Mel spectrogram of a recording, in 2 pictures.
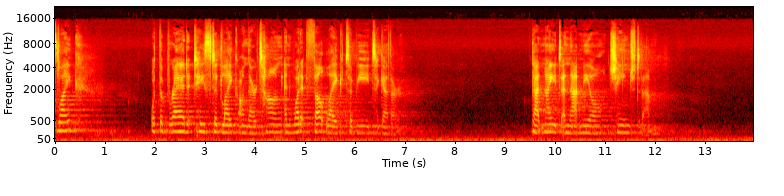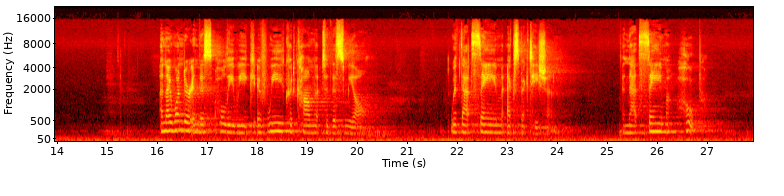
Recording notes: preached during our Maundy Thursday worship service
